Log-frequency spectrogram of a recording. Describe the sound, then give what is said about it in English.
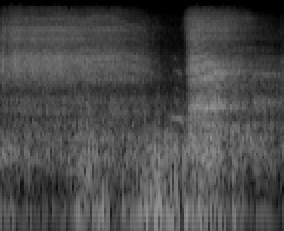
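A group takes a big breath together during a guided breathing exercise, a sustained breathy hiss that swells into a louder, brighter rush of air near the end. “Take a big breath.”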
